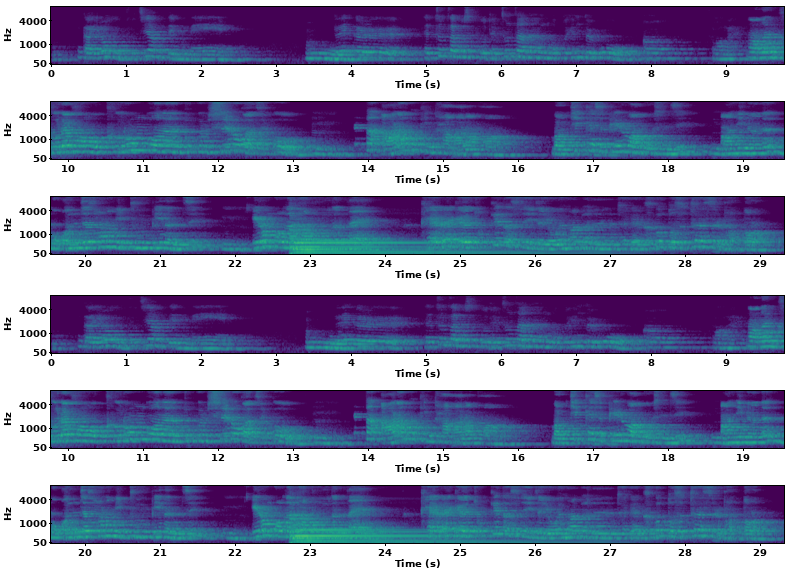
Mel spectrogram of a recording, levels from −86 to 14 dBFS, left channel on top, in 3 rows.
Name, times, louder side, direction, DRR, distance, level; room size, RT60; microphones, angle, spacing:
voice 1, 0.3-2.3 3.8-4.7 5.0-8.3 8.8-9.2 13.2-13.6 16.9-17.2 18.6-18.9 21.8-22.2 24.5-24.8, equal, 90° left, -3 dB, 0.5 m, -40 dB
voice 2, 3.4-4.0 8.8-9.0 9.3-13.1 14.0-15.8 16.4-18.2 18.7-21.5 22.2-23.9 24.5-28.9, equal, 40° right, -4 dB, 0.6 m, -32 dB
sound 1, 22.7-25.9, right 1 dB, ahead, 0.8 m, -27 dB
2.6 x 2.5 x 2.3 m, 1.4 s
head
